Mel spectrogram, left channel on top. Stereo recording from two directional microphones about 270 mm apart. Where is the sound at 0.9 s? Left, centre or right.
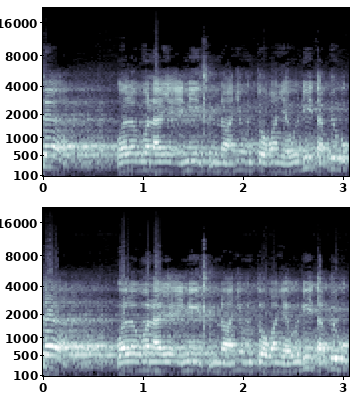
Centre.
